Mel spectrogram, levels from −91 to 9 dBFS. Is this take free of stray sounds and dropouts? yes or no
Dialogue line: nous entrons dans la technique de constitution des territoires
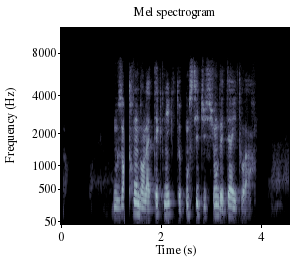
no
